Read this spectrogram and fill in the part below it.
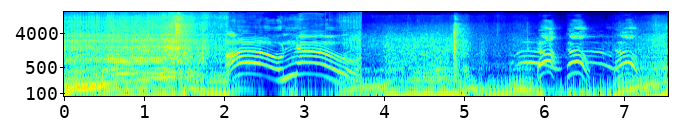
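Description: Tyres grind and crunch over rocks.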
